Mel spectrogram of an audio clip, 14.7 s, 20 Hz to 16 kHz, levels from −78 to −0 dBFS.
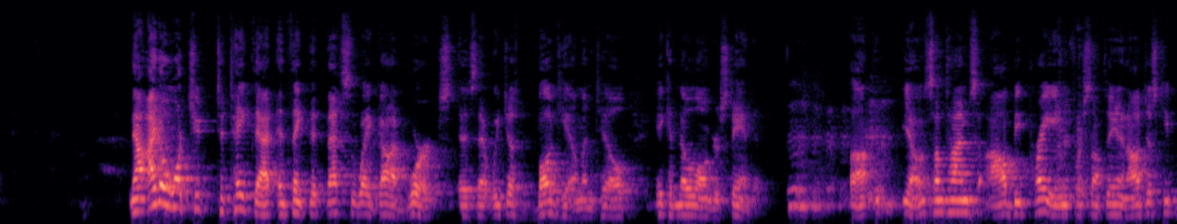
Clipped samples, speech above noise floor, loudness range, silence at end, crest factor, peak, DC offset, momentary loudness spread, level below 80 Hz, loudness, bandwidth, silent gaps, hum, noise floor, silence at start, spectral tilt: under 0.1%; 44 dB; 8 LU; 0 s; 24 dB; -4 dBFS; under 0.1%; 14 LU; -72 dBFS; -27 LUFS; 14 kHz; none; none; -71 dBFS; 1.65 s; -4.5 dB/octave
